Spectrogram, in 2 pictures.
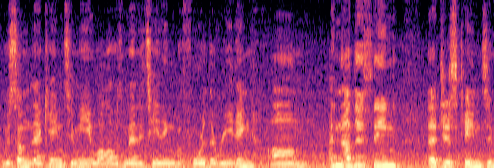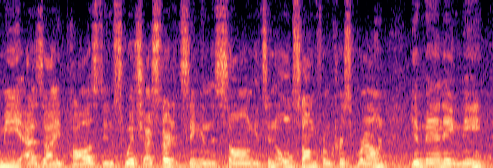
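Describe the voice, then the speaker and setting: Woman tarot host, hoarse from illness, loose and rambling, distant mic, audible background hum. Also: medium pitch, little pitch movement, normal speed. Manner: rambling, apologetic, many fillers. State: sick, rough smoker-like voice. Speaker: tarot reader. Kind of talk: casual tarot reading monologue.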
